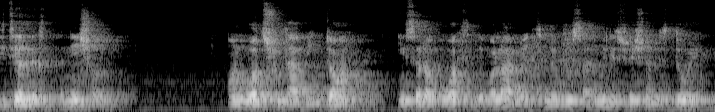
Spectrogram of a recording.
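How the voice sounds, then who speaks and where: A man talks fairly quickly, with audible room echo and noticeable background noise around him. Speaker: news commentator. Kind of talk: news commentary.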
